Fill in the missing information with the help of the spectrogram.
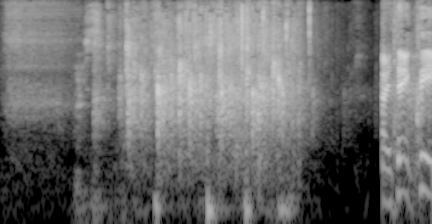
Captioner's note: applause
